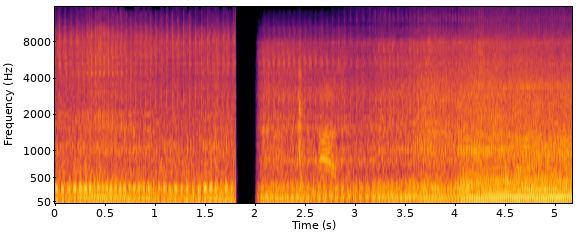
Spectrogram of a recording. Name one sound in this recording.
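A quad bike engine idles with a rough, steady rumble.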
